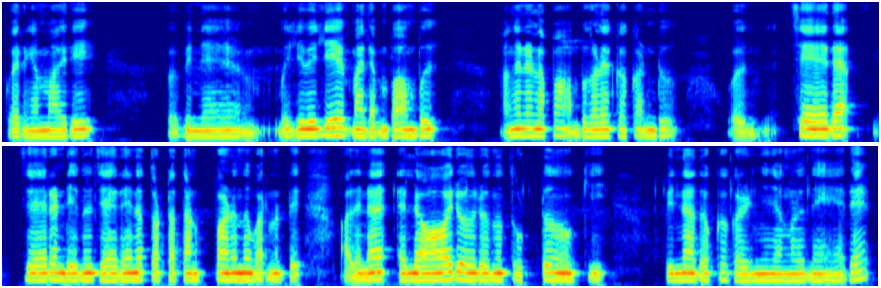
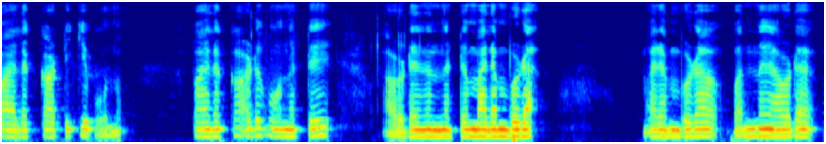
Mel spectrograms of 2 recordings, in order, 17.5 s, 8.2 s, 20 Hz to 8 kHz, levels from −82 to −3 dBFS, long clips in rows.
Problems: none marked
